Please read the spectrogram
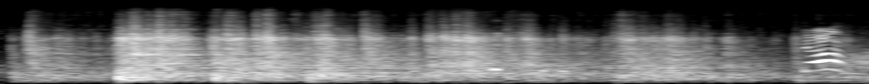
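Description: Outdoor background noise with a pigeon cooing.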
